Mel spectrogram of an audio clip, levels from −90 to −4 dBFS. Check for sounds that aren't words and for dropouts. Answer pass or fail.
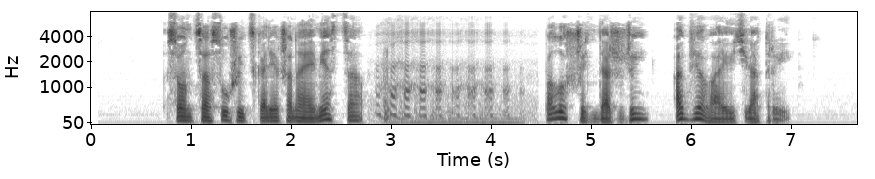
fail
